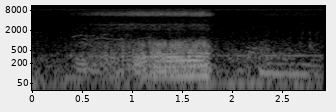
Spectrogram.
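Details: An 18-week-old puppy snoring while asleep: a single long, rough, low rumbling breath building for about a second and stopping abruptly, followed by a softer, quieter exhale, with a faint steady high whine in the background.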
